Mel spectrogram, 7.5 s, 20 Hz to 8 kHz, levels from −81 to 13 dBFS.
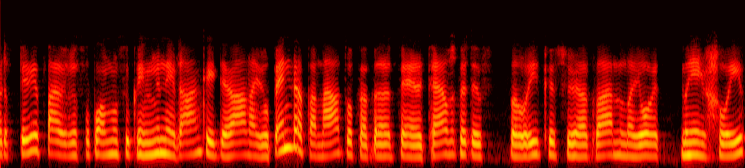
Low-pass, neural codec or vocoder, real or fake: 7.2 kHz; codec, 16 kHz, 1 kbps, FunCodec, trained on LibriTTS, 50 frames a second; fake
